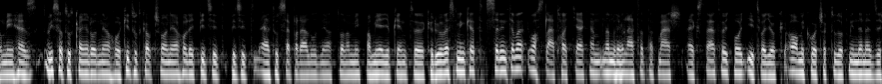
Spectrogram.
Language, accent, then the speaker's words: Hungarian; Gyula, Békés, Hungary; Én Gyulán születtem, és mint a gyulai gyerekek igen nagy százaléka, szerintem így talán a járással valamikor párhuzamosan kezdtem el úszóedzésekre járni.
